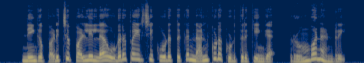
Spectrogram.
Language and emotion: Tamil, happy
